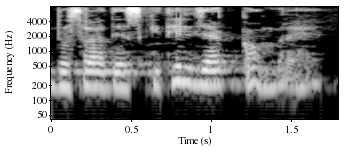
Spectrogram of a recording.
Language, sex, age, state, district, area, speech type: Maithili, female, 45-60, Bihar, Begusarai, rural, spontaneous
